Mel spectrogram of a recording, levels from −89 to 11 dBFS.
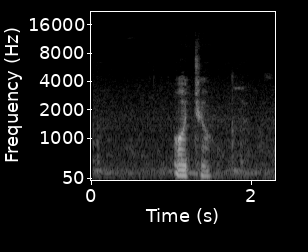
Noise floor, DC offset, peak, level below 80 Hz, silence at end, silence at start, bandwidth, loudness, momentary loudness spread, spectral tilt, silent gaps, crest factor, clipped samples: -58 dBFS; under 0.1%; -10 dBFS; -68 dBFS; 0.4 s; 0.1 s; 12 kHz; -30 LUFS; 25 LU; -6.5 dB/octave; none; 24 dB; under 0.1%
